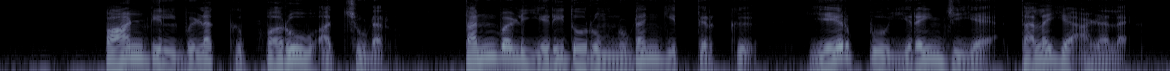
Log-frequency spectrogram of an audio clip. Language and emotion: Tamil, neutral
